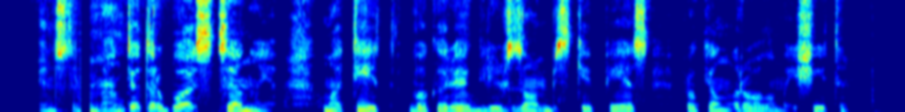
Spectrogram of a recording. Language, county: Lithuanian, Vilnius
